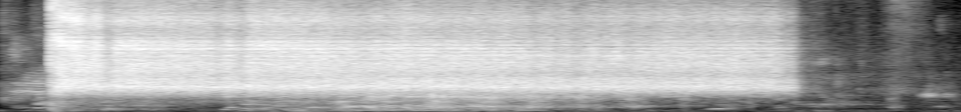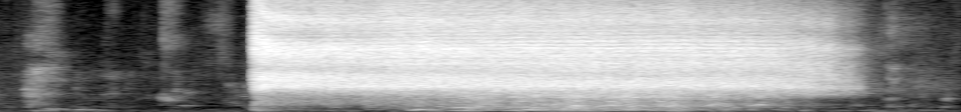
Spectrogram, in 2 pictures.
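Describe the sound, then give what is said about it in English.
A dial-up internet modem connecting: two loud, steady bursts of harsh, hissing static, each lasting about four seconds, separated by a brief pause with faint, scattered noises. “That yes, it did at one point in time. It went something like this.”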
